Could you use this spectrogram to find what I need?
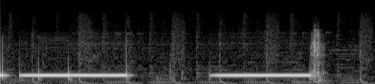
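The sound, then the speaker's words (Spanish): Telephone ringback tone on a long-distance call, two long steady beeps of the same pitch, each about a second long with a short pause between, fairly loud. “Llamando al Instituto Milford, larga distancia Medellín.”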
